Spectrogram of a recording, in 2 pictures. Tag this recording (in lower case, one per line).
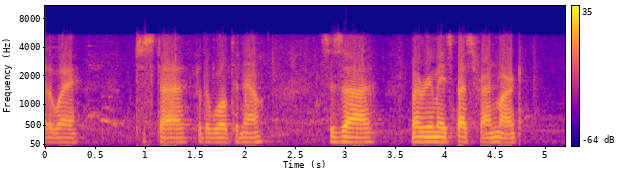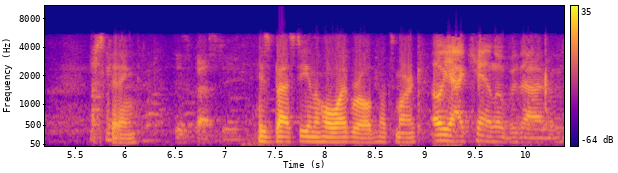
speech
